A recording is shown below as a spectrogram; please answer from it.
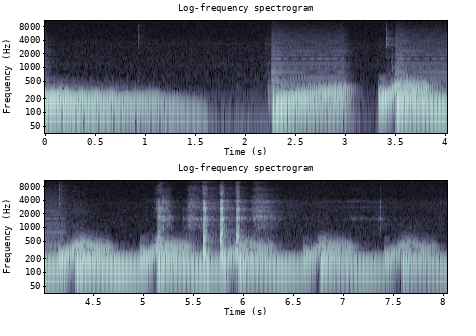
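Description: Software modular synth patch, an oscillator through a filter into a delay, playing low notes while the delay time knob is being turned, so the echoes bend in pitch. The first note's tail slides down in pitch, and from about three seconds in the echoes repeat about twice a second, each swooping downward.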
